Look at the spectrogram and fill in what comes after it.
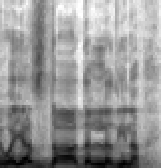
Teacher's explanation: یہاں زا ہے ذال نہیں، یہ سیٹی والا حرف ہے. داد الذین، دال الف زبر دا، اور پھر دوسرا دال جو ہے اس کی زبر ڈائریکٹ لام سے مل جائیں گی.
